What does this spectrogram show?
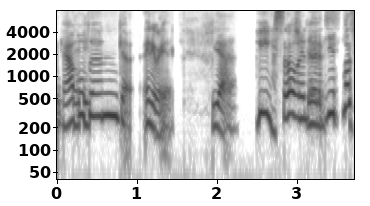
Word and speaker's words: Gabaldon: I don't know how to pronounce her name, but Gabaldon, thank you. Gabbledon.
